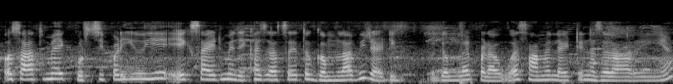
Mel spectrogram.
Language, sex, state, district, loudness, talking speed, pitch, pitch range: Hindi, female, Chandigarh, Chandigarh, -18 LUFS, 260 wpm, 215 Hz, 195-235 Hz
